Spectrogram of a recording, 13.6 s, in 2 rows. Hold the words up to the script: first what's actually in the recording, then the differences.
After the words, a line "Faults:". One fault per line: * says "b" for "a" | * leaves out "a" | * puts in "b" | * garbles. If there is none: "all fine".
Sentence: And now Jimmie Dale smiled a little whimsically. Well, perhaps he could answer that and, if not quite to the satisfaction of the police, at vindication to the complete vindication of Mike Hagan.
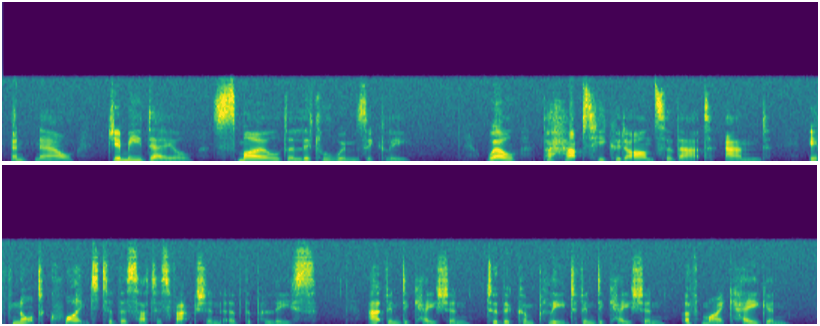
And now Jimmie Dale smiled a little whimsically. Well, perhaps he could answer that and, if not quite to the satisfaction of the police, at vindication to the complete vindication of Mike Hagan.
Faults:
all fine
